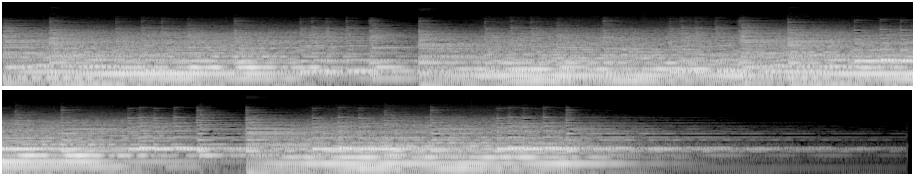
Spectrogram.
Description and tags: sad orchestration with, Piano and string ensemble, created in Fl Studio, by twintunes
cinematic, piano, Sad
